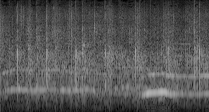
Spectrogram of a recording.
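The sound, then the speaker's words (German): An audience at a church gathering applauds the technicians and video crew. Dense, steady clapping runs without a break, with a faint sustained tone underneath. “lasst uns unseren Technikern und Videomenschen hier auch einen großen Applaus geben.”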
